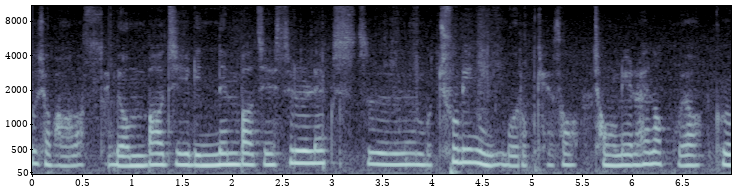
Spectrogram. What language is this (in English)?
Korean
